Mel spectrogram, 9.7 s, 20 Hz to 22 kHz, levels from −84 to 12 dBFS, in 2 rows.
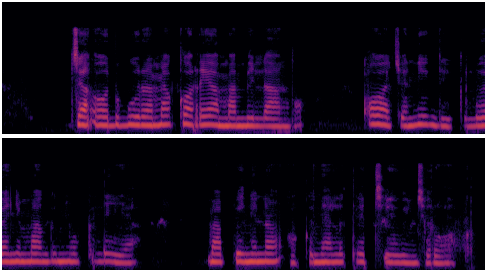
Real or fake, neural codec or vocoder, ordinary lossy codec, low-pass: fake; codec, 24 kHz, 3 kbps, HILCodec; none; 10.8 kHz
